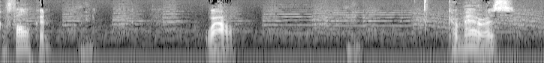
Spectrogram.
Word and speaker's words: chimera: like a falcon wow camaras or chimera however you want to pronounce it i think it's meant to be pronounced chimera is again on theme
